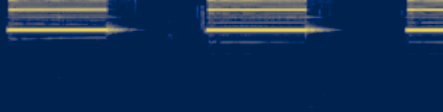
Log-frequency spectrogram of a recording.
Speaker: it'll sound three times, there will be a pause, and then three more beeps. And that's the indication that your smoke alarm actually detects smoke.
